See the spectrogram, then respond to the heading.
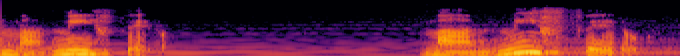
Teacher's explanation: debemos identificar que su sílaba tónica sea la antepenúltima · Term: esdrújulas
